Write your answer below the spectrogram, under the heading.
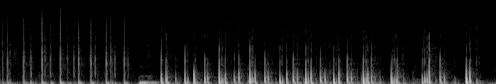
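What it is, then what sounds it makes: Fabric trucker cap scratched. Fingertips scratch the crown and patch of a grey Bass Pro Shops fabric trucker cap held in the hand. It makes a quick run of about 29 short, dry scratching strokes, dull and low with almost no brightness. Each stroke dies away instantly, with a brief steadier rub partway through.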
